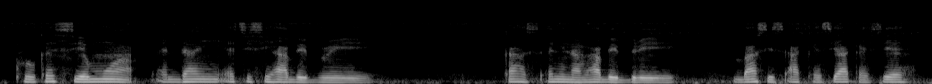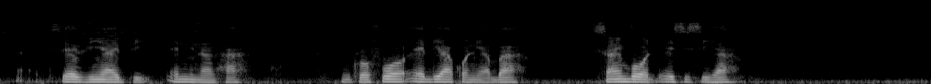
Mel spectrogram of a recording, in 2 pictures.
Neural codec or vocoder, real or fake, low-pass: codec, 16 kHz, 16 kbps, FreqCodec, smaller model; fake; 7.2 kHz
